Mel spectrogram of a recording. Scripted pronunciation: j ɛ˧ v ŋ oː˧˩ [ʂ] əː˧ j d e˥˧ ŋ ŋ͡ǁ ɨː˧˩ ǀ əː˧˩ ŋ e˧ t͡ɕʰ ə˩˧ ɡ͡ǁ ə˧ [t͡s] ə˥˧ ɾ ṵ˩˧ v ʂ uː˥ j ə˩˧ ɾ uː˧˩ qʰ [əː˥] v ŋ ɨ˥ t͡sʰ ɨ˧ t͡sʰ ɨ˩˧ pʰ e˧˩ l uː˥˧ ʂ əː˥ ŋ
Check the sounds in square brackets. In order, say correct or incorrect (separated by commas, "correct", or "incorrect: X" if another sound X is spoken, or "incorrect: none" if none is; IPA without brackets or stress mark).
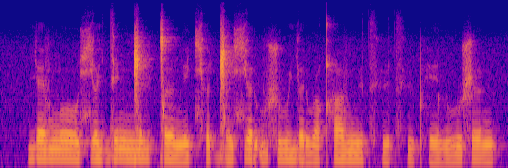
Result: incorrect: ɕ, incorrect: ɕ, correct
